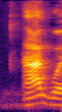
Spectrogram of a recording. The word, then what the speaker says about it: água: A palavra água. Água, eu pronuncio U. Então, o GU não é dígrafo.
